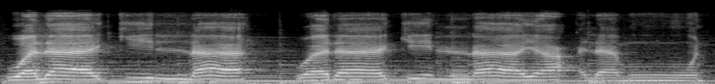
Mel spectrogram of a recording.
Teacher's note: Artinya seolah-olah nun ini tidak terbaca, tidak ada, tetapi langsung dimasukkan ke huruf la atau digabungkan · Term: idgham bila gunnah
